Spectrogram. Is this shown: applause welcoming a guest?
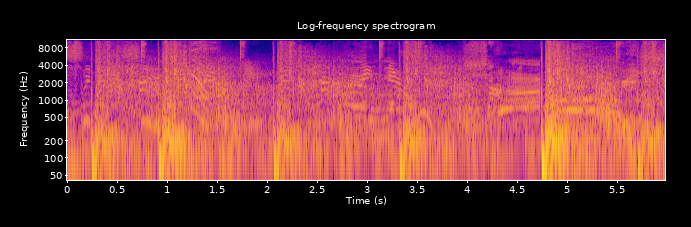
no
